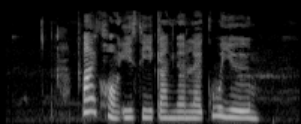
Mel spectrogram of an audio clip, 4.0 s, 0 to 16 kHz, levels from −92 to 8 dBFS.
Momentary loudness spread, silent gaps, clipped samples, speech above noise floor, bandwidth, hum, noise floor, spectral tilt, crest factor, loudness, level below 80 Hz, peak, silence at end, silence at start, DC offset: 10 LU; none; under 0.1%; 37 dB; 11.5 kHz; none; -65 dBFS; -5 dB/octave; 22 dB; -29 LUFS; -78 dBFS; -10 dBFS; 0.55 s; 1.1 s; under 0.1%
